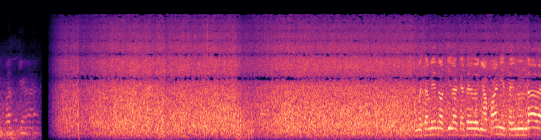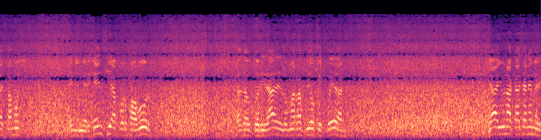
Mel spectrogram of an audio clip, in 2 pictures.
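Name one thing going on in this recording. Muddy floodwater rushes and roars loudly.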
